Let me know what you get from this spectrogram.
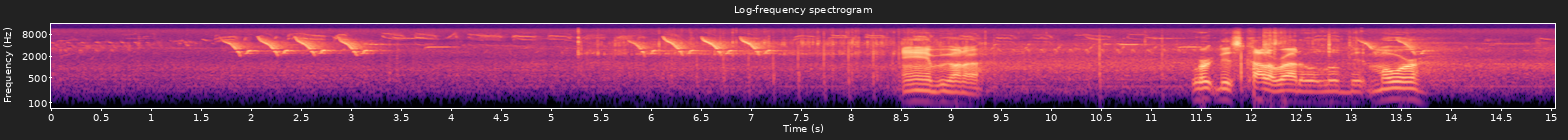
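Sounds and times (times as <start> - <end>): songbird whistling: 0.0 - 8.1, 9.4 - 11.6
outdoor background noise: 0.0 - 15.0
high bird chirps: 1.2 - 15.0.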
